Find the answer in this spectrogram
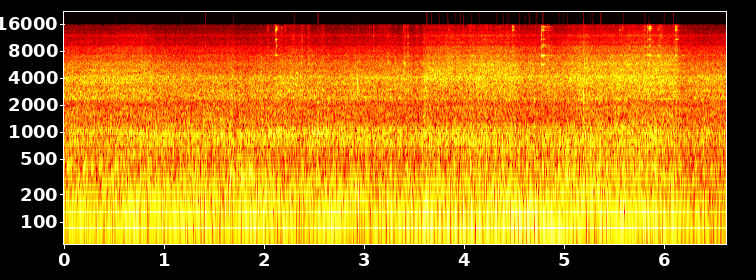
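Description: Steady rumble of a moving passenger train coach, heard from inside the compartment, with faint crinkling of aluminium foil being handled.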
